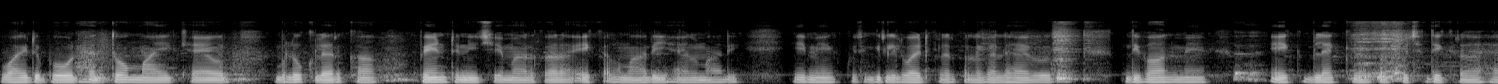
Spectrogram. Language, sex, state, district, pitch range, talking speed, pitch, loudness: Hindi, male, Jharkhand, Deoghar, 105-110 Hz, 110 wpm, 105 Hz, -20 LUFS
